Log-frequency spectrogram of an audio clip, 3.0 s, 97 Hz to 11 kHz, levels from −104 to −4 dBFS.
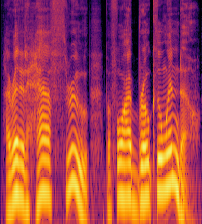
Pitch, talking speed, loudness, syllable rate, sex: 160 Hz, 200 wpm, -16 LUFS, 5.7 syllables/s, male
